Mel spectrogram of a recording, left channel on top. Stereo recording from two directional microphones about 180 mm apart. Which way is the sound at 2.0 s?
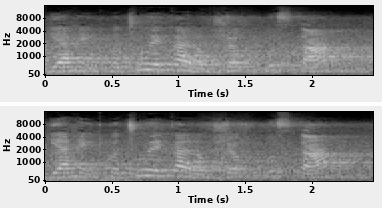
5° left (ahead or behind).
